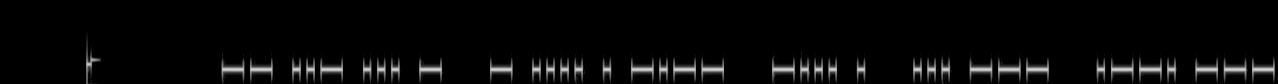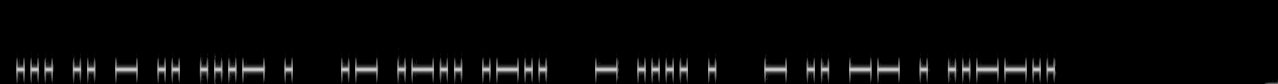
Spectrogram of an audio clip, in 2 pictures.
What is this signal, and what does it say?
Morse code, heard as a keyed tone, about 17 wpm, 700 Hz. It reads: MUST THEY BE SO POSITIVE ALL THE TIME?
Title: Sentences from Top 1000 Words - Review Part 5 - 17wpm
